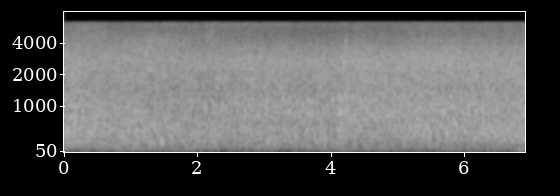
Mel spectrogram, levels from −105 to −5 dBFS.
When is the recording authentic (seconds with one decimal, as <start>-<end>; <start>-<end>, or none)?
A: 1.3-4.1; 5.4-6.9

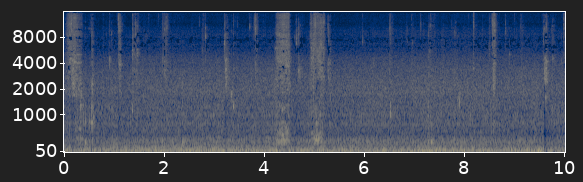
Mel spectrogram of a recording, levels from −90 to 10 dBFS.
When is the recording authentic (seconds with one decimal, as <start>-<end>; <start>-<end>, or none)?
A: 0.0-10.0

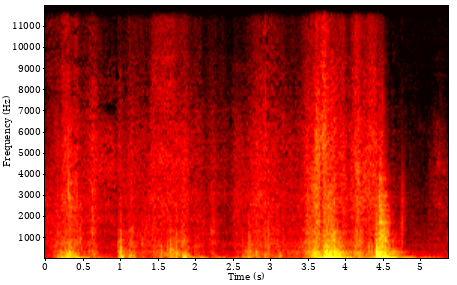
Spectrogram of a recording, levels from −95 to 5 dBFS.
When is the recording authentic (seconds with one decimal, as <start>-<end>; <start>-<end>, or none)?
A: 0.0-0.4; 3.6-5.4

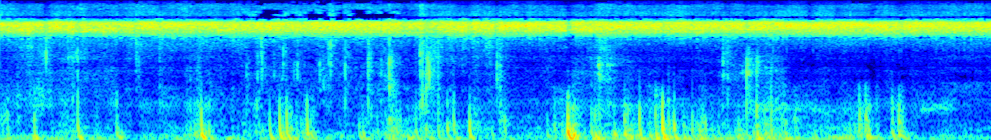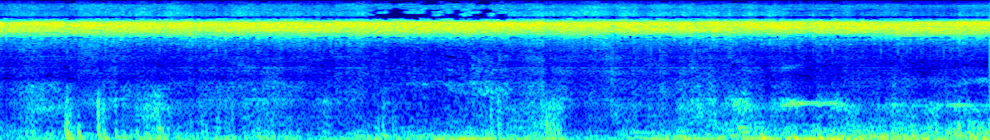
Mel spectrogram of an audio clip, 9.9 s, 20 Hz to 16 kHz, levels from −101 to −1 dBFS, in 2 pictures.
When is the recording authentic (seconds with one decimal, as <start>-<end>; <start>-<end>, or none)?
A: 1.2-2.0; 6.8-7.5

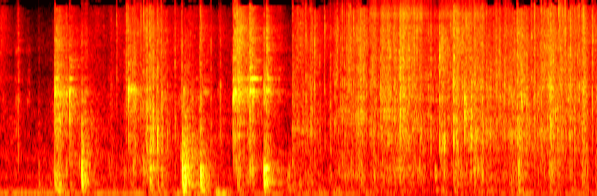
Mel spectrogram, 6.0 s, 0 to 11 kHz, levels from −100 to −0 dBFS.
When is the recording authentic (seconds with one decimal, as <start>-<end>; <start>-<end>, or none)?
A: 0.0-3.7; 4.8-6.0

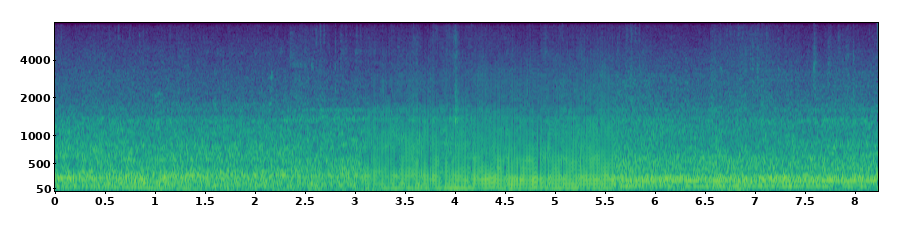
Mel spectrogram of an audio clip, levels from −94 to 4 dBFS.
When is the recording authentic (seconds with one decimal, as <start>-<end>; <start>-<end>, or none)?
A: 0.0-3.1; 5.6-8.2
